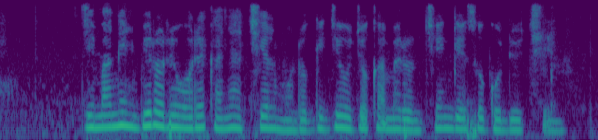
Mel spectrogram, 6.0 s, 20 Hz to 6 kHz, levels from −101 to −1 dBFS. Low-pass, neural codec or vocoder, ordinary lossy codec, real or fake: 5.4 kHz; none; Opus, 32 kbps; real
